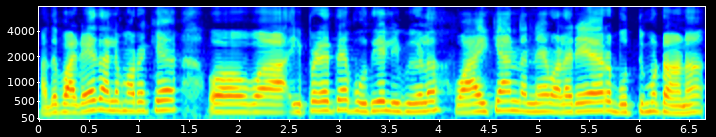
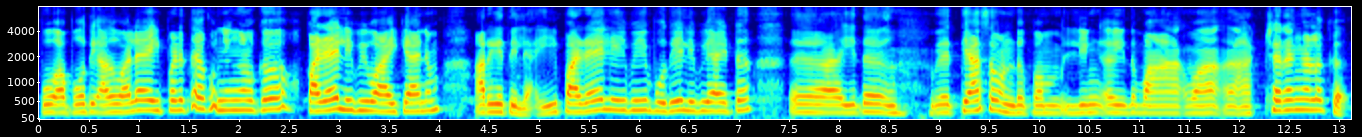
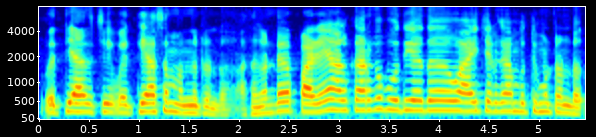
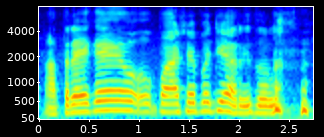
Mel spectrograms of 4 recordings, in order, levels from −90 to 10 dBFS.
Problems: none marked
